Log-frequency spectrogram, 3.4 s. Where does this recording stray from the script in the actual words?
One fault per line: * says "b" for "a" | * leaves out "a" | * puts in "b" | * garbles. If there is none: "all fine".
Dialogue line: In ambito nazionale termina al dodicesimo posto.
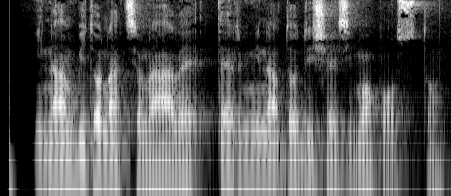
all fine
